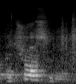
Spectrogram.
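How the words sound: The stress falls on the word patros.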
